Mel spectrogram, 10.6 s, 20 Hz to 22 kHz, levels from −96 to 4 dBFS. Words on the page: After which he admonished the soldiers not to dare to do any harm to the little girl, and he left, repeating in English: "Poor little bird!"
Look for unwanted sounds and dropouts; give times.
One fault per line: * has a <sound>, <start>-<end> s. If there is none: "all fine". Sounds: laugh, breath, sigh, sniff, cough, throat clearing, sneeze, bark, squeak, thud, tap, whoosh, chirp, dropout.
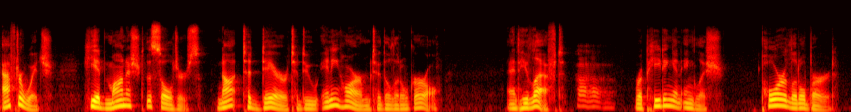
* has a laugh, 7.2-7.7 s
